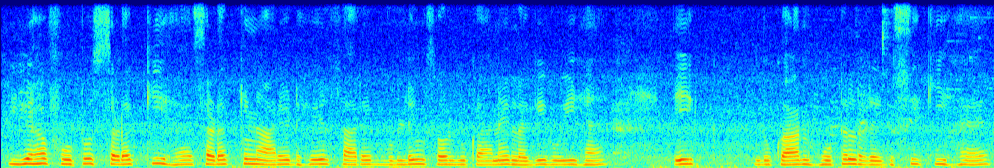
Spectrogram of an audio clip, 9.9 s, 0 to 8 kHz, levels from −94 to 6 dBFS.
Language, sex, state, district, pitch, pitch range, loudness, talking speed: Hindi, female, Uttar Pradesh, Jalaun, 195 Hz, 190-210 Hz, -21 LUFS, 125 wpm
